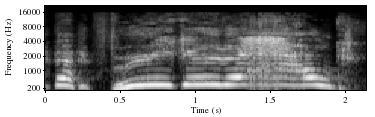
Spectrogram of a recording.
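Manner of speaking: high, loud, drawn-out freak-out; hammed-up scream of panic; panicked yell. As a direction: wail it slowly in mock horror. Acted panic over bugs.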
